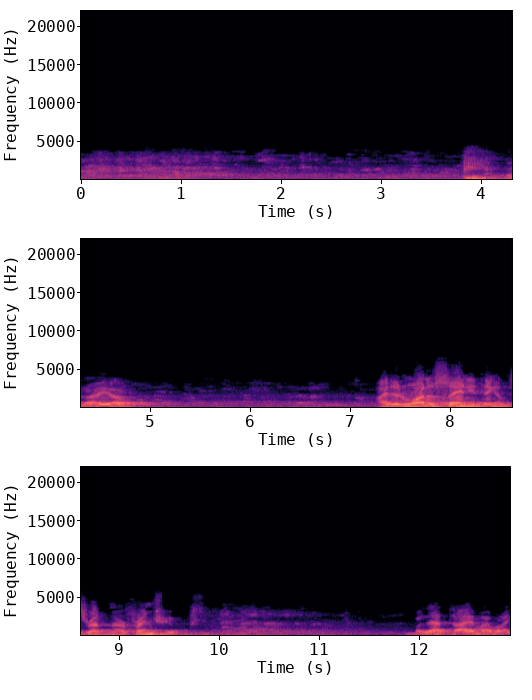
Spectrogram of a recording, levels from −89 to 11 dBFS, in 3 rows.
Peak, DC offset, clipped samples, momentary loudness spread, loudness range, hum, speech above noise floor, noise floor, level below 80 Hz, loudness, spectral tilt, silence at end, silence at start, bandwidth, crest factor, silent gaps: -8 dBFS; under 0.1%; under 0.1%; 26 LU; 14 LU; none; 30 dB; -53 dBFS; -62 dBFS; -24 LUFS; -6 dB/octave; 0 s; 0 s; 5.6 kHz; 20 dB; none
